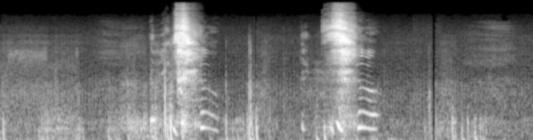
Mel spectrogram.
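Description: Two sneezes about a second and a half apart, each a quick intake then a sharp hissing burst.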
